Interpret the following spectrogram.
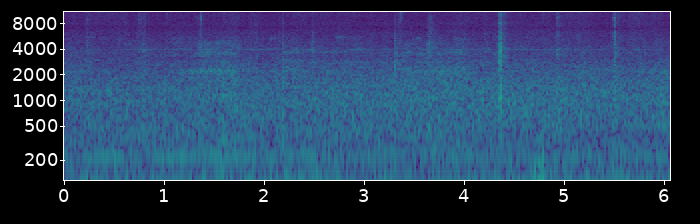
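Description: Outdoor ambience: a steady low rumble with a faint steady hum, and a few light ticks, one of them about three-quarters of the way through.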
